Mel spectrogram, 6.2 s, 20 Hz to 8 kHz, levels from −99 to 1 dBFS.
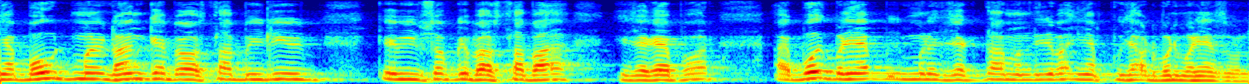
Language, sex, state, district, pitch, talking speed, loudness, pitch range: Bhojpuri, male, Bihar, Muzaffarpur, 190 Hz, 270 wpm, -19 LUFS, 175-200 Hz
